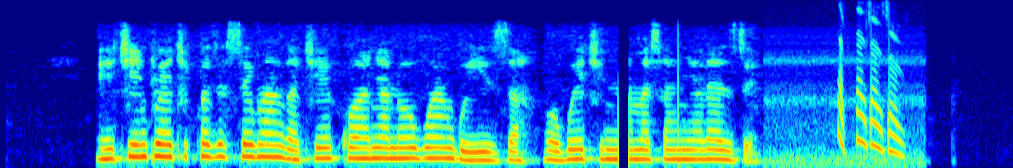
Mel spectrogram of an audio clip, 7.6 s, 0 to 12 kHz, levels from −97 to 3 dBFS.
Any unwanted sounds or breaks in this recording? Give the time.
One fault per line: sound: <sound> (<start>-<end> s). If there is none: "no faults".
sound: dropout (4.6-4.7 s)
sound: chirp (6.3-6.9 s)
